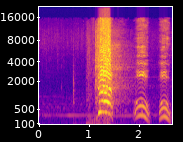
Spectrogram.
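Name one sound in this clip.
A young man exclaims loudly in surprise.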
